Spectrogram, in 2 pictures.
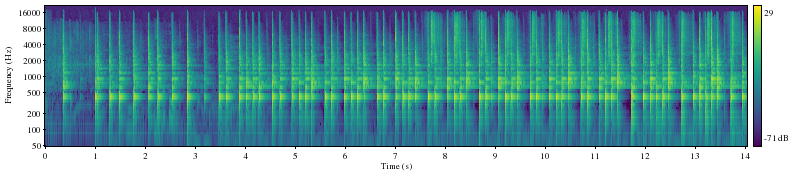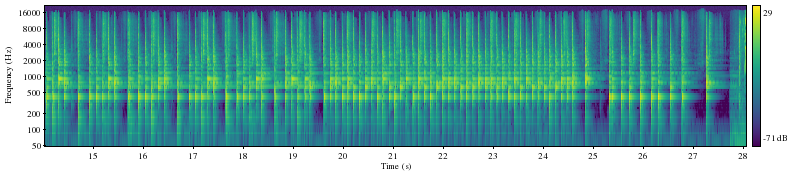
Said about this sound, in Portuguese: Este é o cucu? Cucu. É, eu fiz aqui dois pequenos acompanhamentos de cucu. Existem mais acompanhamentos.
